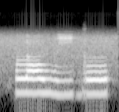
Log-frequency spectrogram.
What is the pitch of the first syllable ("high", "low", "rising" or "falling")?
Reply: high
